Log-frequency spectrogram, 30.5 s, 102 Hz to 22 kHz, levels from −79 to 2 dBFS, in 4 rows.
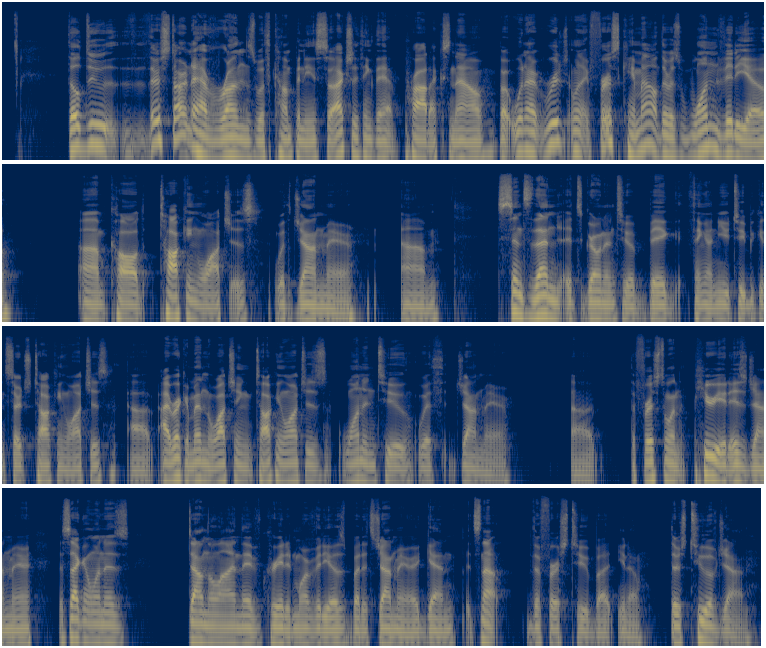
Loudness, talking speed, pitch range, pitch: -28 LUFS, 195 wpm, 90-115 Hz, 100 Hz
